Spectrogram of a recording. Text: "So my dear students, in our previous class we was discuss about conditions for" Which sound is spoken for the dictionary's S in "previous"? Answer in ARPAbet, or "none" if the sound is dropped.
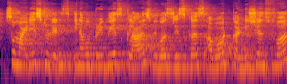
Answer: S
